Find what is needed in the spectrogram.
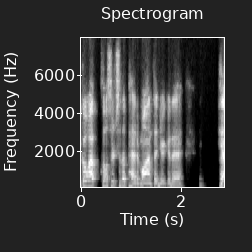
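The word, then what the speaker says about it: Piedmont: done just gonna say I think we typically pronounce that pedmont uh the lot you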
